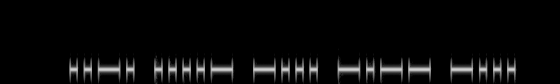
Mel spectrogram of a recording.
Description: Morse code, heard as a keyed tone, about 17 wpm, 700 Hz. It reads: F4BYB
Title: DXCC-100 Call Signs - 5 Characters - 17wpm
